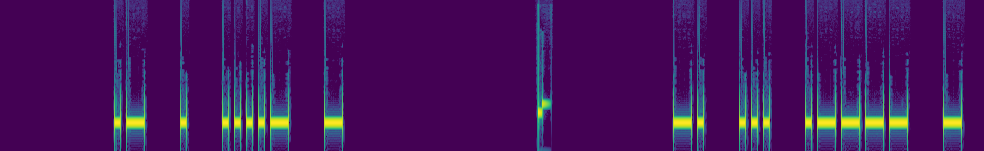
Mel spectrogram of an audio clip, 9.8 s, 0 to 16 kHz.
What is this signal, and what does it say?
Morse code, heard as a keyed tone, about 20 wpm, spaced as for 14 wpm, 700 Hz. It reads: AE4T NS1T
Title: 062 Lesson 11g - Letter h - Call Signs 20wpm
